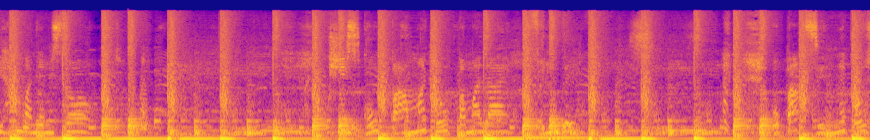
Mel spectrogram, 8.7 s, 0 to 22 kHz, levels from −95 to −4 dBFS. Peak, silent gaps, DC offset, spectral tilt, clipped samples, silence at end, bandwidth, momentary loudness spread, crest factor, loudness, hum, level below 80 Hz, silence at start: 0 dBFS; none; 0.3%; -4 dB/octave; under 0.1%; 0 s; 16.5 kHz; 5 LU; 14 dB; -15 LUFS; none; -16 dBFS; 0 s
